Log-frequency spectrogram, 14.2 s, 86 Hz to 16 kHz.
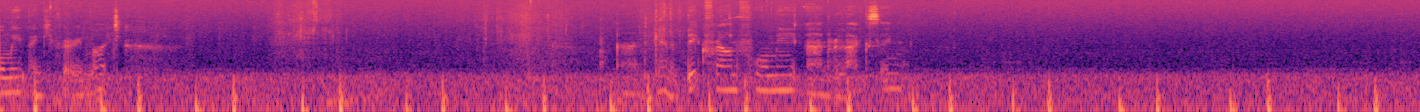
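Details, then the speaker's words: Fast heartbeat (sinus tachycardia) of an adult male patient monitored with a handheld device about 80% through cosmetic facial injections, heart still pretty fast from stress (fight-or-flight adrenaline response). "now that we're 80% their way through the procedure let's see how the heart is getting is it getting pumped up it's looking still pretty pretty fast to me actually"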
